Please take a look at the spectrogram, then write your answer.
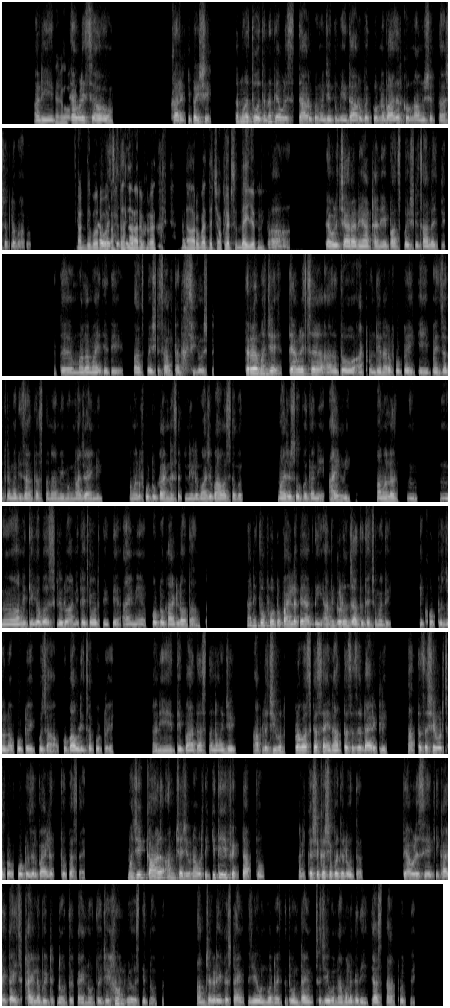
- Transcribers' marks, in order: tapping; laughing while speaking: "आता दहा रुपये त"; other background noise; laughing while speaking: "चालतानाची"; unintelligible speech; laughing while speaking: "जेवण"
- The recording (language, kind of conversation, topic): Marathi, podcast, तुमच्या कपाटात सर्वात महत्त्वाच्या वस्तू कोणत्या आहेत?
